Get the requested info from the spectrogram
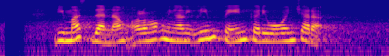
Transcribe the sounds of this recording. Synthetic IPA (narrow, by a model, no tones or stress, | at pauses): dimasdanaŋɔlɔɦɔk̚niŋalilimpenkɨdiwawaɲt͡ʃaɾa̰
